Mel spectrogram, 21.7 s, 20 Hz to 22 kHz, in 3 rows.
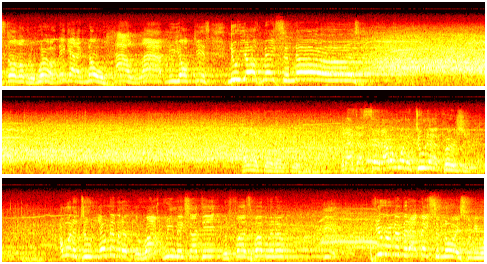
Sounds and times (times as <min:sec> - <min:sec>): Speech: 0:00.0 - 0:05.4, 0:10.8 - 0:14.4, 0:15.4 - 0:21.7.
